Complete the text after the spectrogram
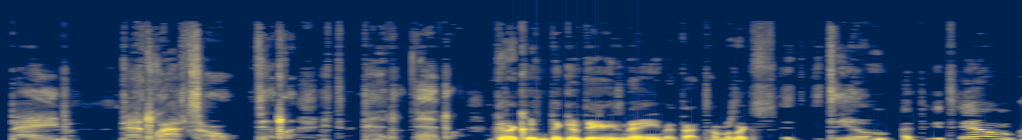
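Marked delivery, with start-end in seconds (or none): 0.1-3.7 hushed whisper in a dark theater. Retold or imitated. Whispering to his wife in the movie theater, hushed. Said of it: "I leaned over and said". 5.9-7.6 squeaky high, hushed excitement; excited. Retold or imitated. Telling his wife the actor is here, high excited squeal. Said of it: "I was so excited".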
